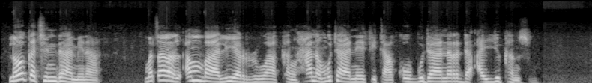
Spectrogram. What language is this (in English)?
Hausa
